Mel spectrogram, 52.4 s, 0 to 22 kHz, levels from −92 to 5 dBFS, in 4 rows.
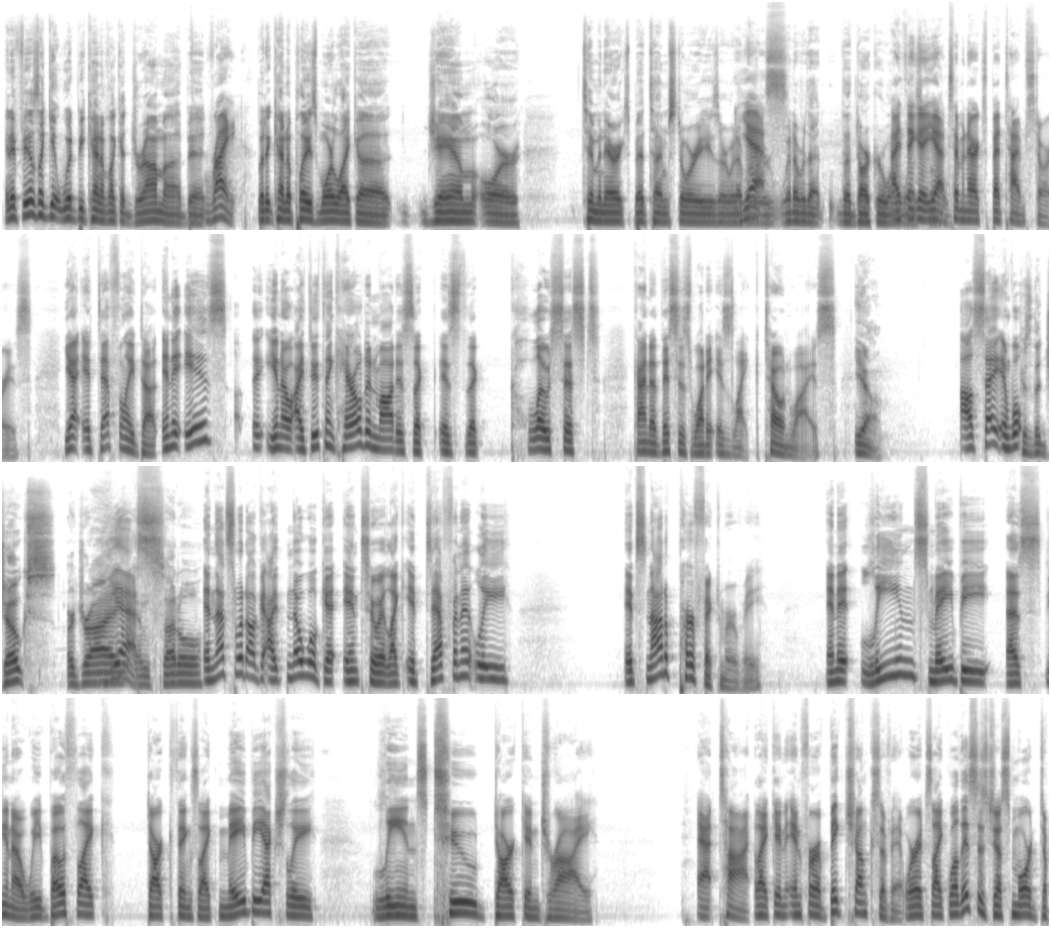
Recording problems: none

